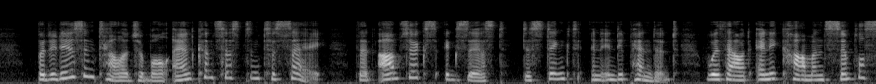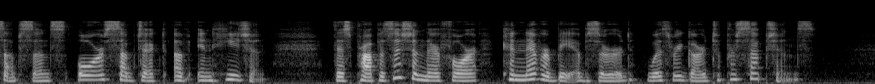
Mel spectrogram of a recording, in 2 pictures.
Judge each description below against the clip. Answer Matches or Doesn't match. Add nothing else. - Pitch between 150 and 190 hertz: Doesn't match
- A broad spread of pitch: Matches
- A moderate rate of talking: Doesn't match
